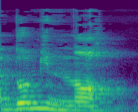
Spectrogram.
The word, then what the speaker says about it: dominó: um jogo idoso aí quem gosta de jogar dominó sabe que dominou tem acento no ó no último ó se eu tiro esse assento de dominó eu vou ter ali o verbo o verbo domino domino Olha só o fechado porque não tenha sempre Dominó O aberto que tem um acento então quando eu digo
